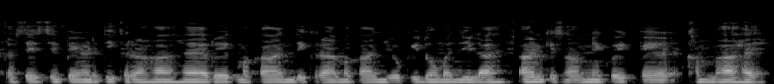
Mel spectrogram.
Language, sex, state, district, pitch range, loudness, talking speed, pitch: Hindi, male, Uttar Pradesh, Jalaun, 105-110 Hz, -28 LUFS, 195 wpm, 105 Hz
